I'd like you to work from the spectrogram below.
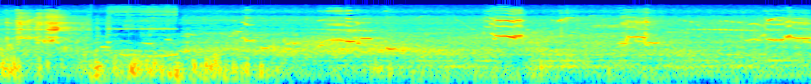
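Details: An Australian magpie (white-backed), near Melbourne, warbles in scattered fluty, gurgling notes that rise and fall, over a steady low rumble of wind or background noise; it had just caught a worm.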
